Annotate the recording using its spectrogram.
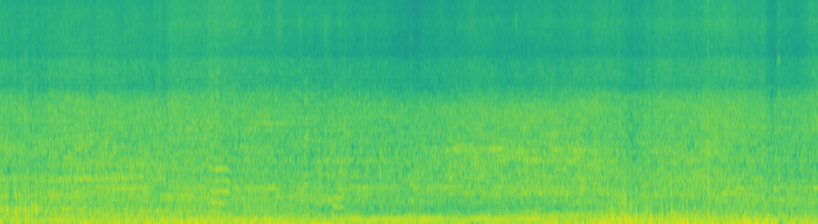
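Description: Truck tyres churn and spray through mud.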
